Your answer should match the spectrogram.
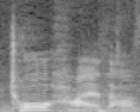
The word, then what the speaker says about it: Thor Heyerdahl: the kontiki pronounced yeah Thor Heyerdahl and this is from L Thomas in Welling Kent absolutely correct congratulations it was actually tore higher than oh you know you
